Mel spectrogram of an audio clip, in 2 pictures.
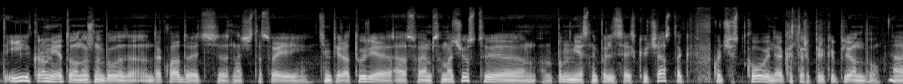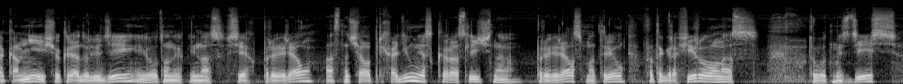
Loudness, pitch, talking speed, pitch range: -16 LUFS, 105 Hz, 165 wpm, 95-120 Hz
